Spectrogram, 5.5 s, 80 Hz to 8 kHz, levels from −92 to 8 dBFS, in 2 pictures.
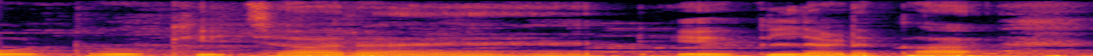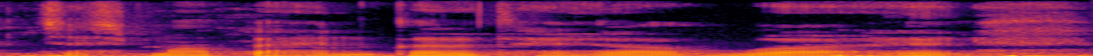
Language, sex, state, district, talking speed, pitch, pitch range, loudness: Hindi, male, Odisha, Khordha, 130 wpm, 95 Hz, 90-105 Hz, -19 LUFS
